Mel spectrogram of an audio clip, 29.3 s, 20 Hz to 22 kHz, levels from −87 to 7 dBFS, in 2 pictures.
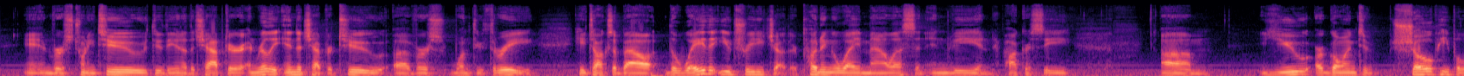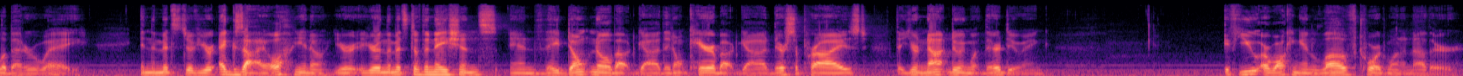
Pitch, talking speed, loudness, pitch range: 105 Hz, 185 wpm, -16 LUFS, 95-120 Hz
